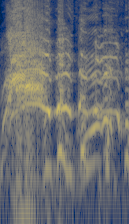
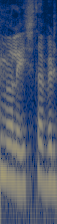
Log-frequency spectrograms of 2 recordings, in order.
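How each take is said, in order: First: It is shouted in panic. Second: It is said calmly and flatly.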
